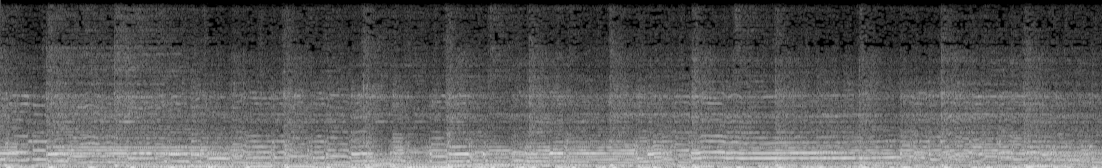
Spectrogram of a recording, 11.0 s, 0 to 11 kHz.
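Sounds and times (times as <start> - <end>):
live rock band playing: 0.0 - 11.0
long held guitar lead note: 0.0 - 11.0.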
